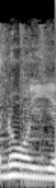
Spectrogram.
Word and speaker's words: NEU: Noi Radio si scrive Neu, si pronuncia Noi e vuol dire nuova emittente urbana in diretta 24 ore su 24, 7 giorni su 7 da Bologna.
